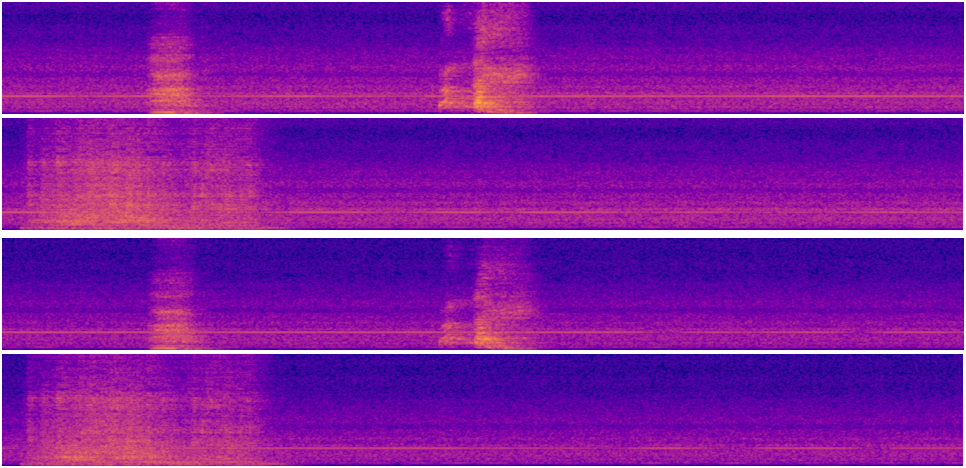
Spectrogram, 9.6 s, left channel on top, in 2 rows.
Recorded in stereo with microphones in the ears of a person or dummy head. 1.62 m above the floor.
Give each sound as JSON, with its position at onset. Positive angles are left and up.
{"t": 0.7, "sound": "a gasp", "side_deg": 35, "distance_m": 0.9}
{"t": 2.2, "sound": "a sneeze", "side_deg": 50, "distance_m": 0.6}
{"t": 4.9, "sound": "a sliding door", "side_deg": 10, "distance_m": 0.6}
